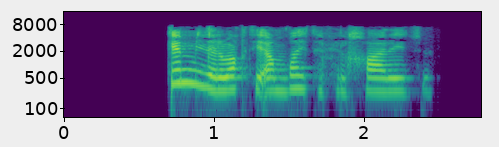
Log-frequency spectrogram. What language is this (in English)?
Arabic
